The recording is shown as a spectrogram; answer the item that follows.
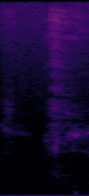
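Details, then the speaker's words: A dog asleep under a desk snoring loudly during a live stream: a short, low rumbling snore with faint room noise. "dog comes in sleeps under my desk and it starts snoring anybody's got a good webcam or a good audio setup that'll get dog snoring out of my feed"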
